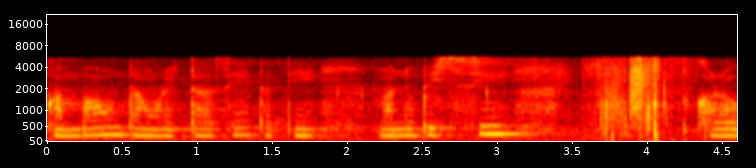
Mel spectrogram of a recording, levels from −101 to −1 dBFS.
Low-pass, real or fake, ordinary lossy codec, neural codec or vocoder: 5.4 kHz; real; none; none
